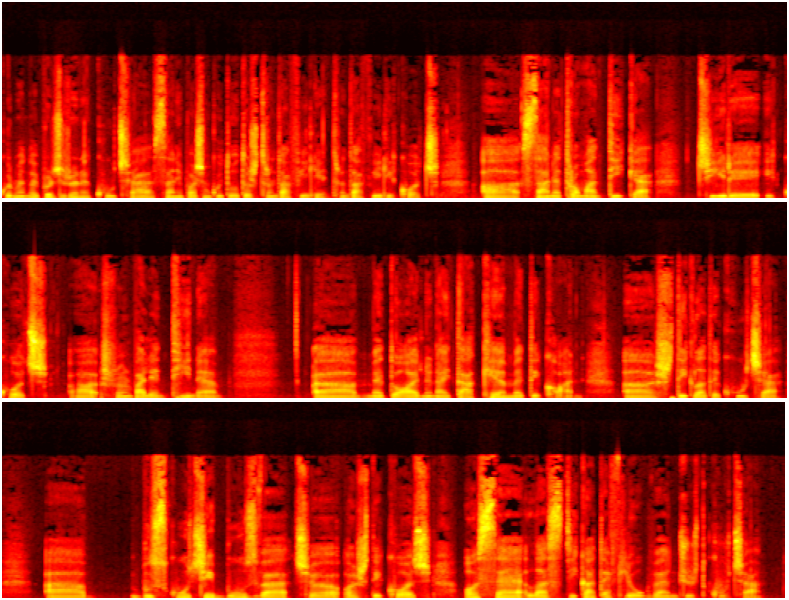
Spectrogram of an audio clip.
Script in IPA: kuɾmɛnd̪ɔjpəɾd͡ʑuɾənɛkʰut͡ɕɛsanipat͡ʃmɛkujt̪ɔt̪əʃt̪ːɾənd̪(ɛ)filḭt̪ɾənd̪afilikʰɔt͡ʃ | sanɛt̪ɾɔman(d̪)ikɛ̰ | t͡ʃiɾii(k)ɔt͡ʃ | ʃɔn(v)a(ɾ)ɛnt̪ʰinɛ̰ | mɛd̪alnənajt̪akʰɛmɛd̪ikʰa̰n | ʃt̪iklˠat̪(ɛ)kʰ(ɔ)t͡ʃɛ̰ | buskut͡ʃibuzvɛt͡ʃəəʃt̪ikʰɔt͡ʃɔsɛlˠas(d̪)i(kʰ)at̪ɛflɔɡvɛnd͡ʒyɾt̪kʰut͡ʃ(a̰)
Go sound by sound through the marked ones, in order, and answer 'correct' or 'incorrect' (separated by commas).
incorrect, incorrect, incorrect, correct, incorrect, correct, incorrect, incorrect, incorrect, incorrect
